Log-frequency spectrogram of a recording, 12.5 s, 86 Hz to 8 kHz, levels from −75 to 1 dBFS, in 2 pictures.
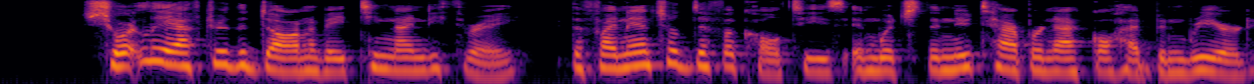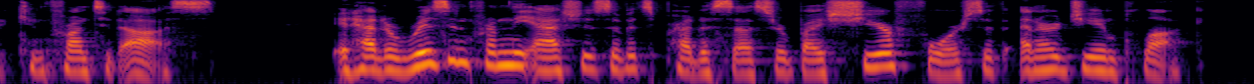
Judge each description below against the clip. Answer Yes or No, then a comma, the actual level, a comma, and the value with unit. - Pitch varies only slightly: No, average, 4.2 semitones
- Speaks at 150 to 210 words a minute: Yes, average, 165 wpm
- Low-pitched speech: No, medium, 180 Hz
